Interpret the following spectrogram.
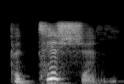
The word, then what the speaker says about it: petition: okay and finally uh online petition second syllable petition petition that's it very good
